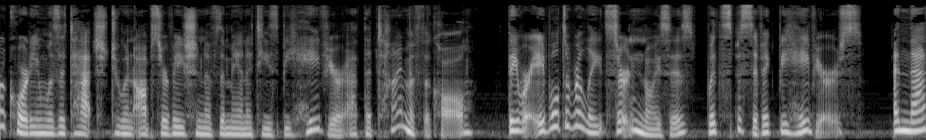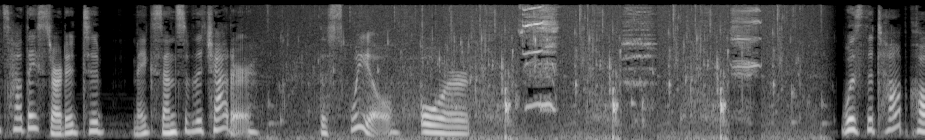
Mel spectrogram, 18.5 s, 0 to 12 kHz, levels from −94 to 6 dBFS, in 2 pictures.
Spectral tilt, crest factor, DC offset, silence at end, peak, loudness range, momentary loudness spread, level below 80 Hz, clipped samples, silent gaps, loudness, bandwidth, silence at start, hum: -4.5 dB/octave; 18 dB; under 0.1%; 0 s; -4 dBFS; 6 LU; 14 LU; -46 dBFS; under 0.1%; none; -22 LUFS; 11 kHz; 0 s; none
